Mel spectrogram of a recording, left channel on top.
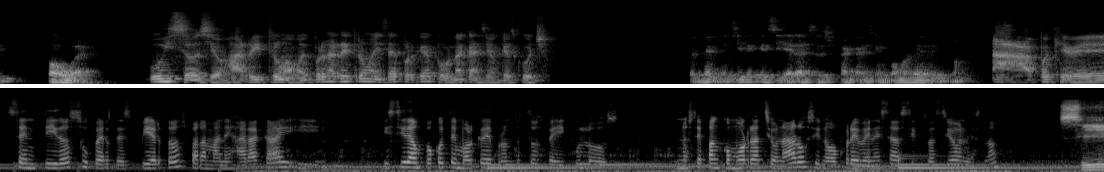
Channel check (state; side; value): different; both; correlation -0.01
